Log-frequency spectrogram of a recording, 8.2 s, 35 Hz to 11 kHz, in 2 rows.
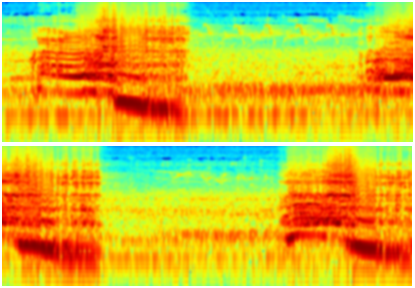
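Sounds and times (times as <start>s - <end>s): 
lion roaring: 0.3s - 1.9s, 3.6s - 5.2s, 6.9s - 8.1s.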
